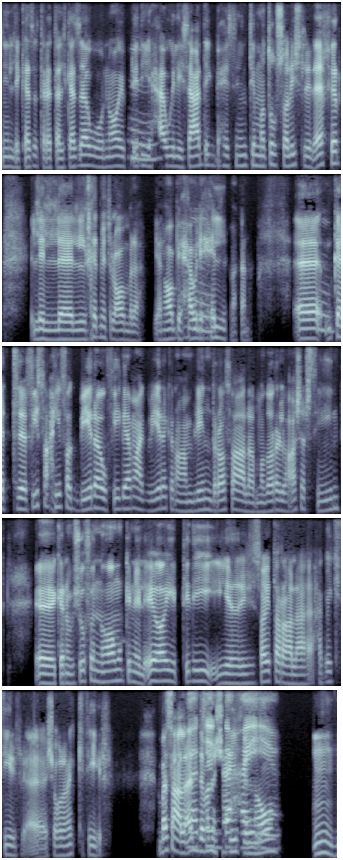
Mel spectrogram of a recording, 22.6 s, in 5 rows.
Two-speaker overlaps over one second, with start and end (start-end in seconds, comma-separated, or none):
20.6-21.8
